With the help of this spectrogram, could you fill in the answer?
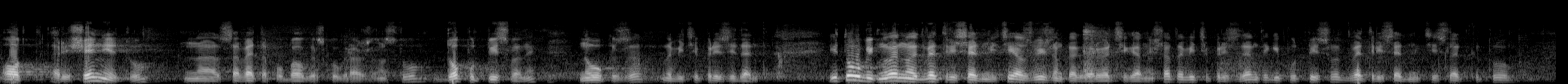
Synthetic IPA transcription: ot̪ɾɛʃɛniɛt̪o | nɐsɐvɛt̪əpobɤlˠɡəɾskoɡɾa̰ʒd̪ənst̪vod̪opot̪̚pisvɐnɛ | nɐukəzənɐvit̪sɛpɾɛzid̪ɛnt̪ə̥ | it̪ɔobiknovɛnːoɛd̪vɛt̪ɾisɛd̪mit̪siasviʒd̪əmkakvɐɾvʲət̪sɛɡanɛʃt̪at̪əvit̪sɛpɾɛzid̪ɛnt̪əɡipot̪̚pisvəd̪vɛt̪ɾisɛd̪mit̪sislɛt̪kɐt̪ɔ

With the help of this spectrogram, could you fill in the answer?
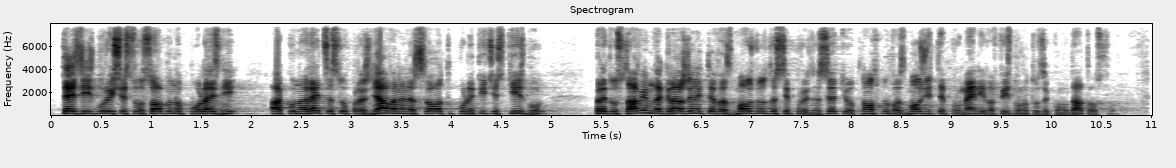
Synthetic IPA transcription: t̪ɛziizboɾiʃɛsəosɔbɛnopolɛzni | ɐkonɐɾɛt̪səsʊpɾɐʒɲʲavɐnɛnɐsvɔjət̪əpolit̪it͡ʃɛskiizboɾ | pɾɛd̪ost̪avimnɐɡɾaʒd̪ənit̪ɛvɐzmɔʒnosd̪ɐsɛpɾoiznɛsɤt̪iot̪nɔsnovɐzmɔʒnit̪ɛpɾomɛnivɐfizboɾnot̪ozɐkonod̪at̪ɛlˠst̪vo̰

